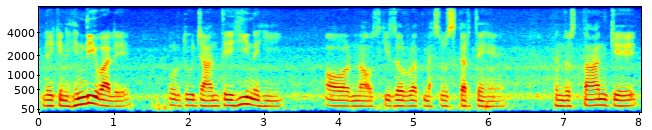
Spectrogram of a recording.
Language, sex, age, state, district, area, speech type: Urdu, male, 18-30, Delhi, South Delhi, urban, spontaneous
